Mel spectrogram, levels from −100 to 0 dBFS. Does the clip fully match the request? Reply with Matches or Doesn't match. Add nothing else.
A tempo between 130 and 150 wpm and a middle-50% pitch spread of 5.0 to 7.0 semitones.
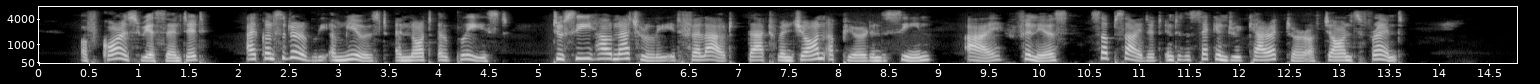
Matches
